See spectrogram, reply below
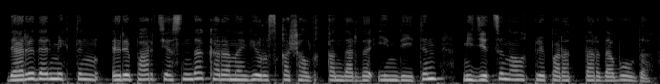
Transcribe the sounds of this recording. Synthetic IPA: d̪æɾɪd̪æɾme̞k̚t̪ɪŋɪɾepʰart̪ʲijasənd̪ɑkʰo̞ɾo̞navijɾusqɑʃɑlˠd̪əqːɑnd̪ɑɾd̪əʔe̞nd̪e̞jt̪ɪnmʲe̞d̪ijt̪sijnɑlˠəq̚pɾʲe̞pɑɾat̪ːɑɾd̪ɑbo̞lˠd̪ə

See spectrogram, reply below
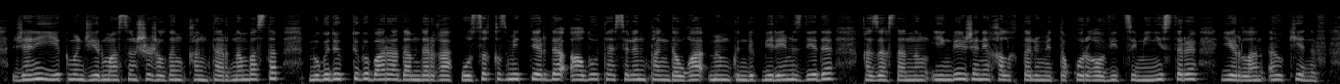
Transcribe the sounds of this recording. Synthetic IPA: ʒæne̞je̞kʲɪməɴʒijəɾmɑsənʃəʒəlˠd̪əɴqʰɑɴt̪ɑɾənːɑnbɑst̪ɑpmʏɡʲʏd̪e̞k̚t̪ɪɡʲɪbɑɾɑd̪ɑmd̪ɑɾʁɑwo̞səqʰəzme̞t̪ːe̞ɾd̪ɪʔɑlˠut̪ʰæsɪlɪnt̪ʰɑɴd̪ɑwʁɑmʏmkʲɪnd̪ɪk̚be̞ɾe̞mɪzd̪e̞d̪ɪqʰɑzɑqst̪ɑnːəɴje̞ŋbe̞kʒæne̞χɑlˠəq̚t̪əælewme̞t̪ːɪkqʰo̞ɾʁɑwvijt̪se̞mijnijst̪ɾɪjeɾlˠɑnæwkʲʰe̞no̞f

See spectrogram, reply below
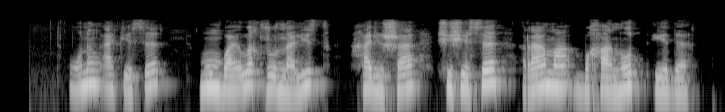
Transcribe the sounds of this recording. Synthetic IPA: wo̞n̪əɴækʲe̞sɪ | mumbɑjlˠəqʒurnalʲijst̪ | χɑɾiʃɑʃe̞ʃe̞sɪrɑmɑbəχɑno̞t̪̚e̞d̪ɪ

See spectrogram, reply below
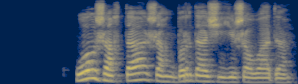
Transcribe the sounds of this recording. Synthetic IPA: wo̞lˠʒɑqt̪ɑʒɑɴbəɾd̪ɑʒijɪʒɑwɑd̪ə

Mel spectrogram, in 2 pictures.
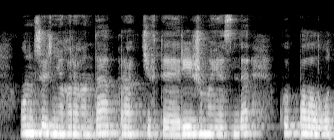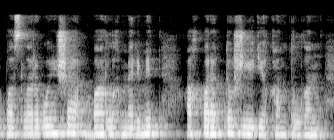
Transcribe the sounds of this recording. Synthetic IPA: wo̞nəɴsɵzɪne̞qʰɑɾɑʁɑnd̪ɑpro̞ak̚t̪ʲivt̪ɪɾe̞ʒimɑjɑsənd̪ɑkʲʰɵpbɑlˠɑlˠəwo̞t̪̚bɑsəlˠɑɾəbo̞jənʃɑbɑɾlˠəqmælɪme̞t̪ | ɑq̚pɑɾɑt̪ːəqʒyje̞d̪e̞qʰɑmt̪əlˠʁɑn

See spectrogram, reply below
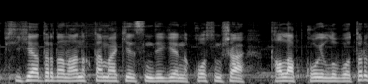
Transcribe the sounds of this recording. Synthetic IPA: psijxʲijat̪rd̪ɑnɑnəqt̪ɑmækʲe̞lsɪnd̪e̞ɡʲe̞ɴqʰo̞səmʃɑ | t̪ʰɑlˠɑp̚qʰo̞jəlˠəpwo̞t̪əɾ

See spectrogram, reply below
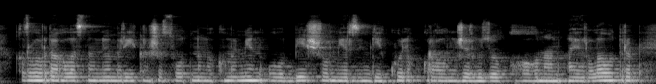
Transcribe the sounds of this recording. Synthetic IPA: qʰəzəlˠwo̞ɾd̪ɑqʰɑlˠɑsənəŋnɵmɪɾɪje̞kʲɪnʃɪso̞t̪ənəɴʏkʲɪmɪme̞nwo̞lˠbe̞sʒ̥əlˠme̞ɾzɪmɡʲe̞kʲʰɵlɪk̚qʰːʊɾɑlˠənʒʏɾɡʲɪzuqʰʊʁəʁənɑnɑjəɾəlˠɑwo̞t̪əɾəp

